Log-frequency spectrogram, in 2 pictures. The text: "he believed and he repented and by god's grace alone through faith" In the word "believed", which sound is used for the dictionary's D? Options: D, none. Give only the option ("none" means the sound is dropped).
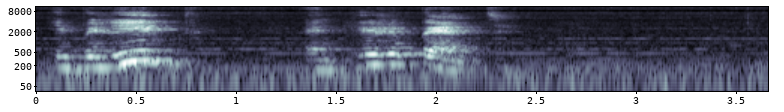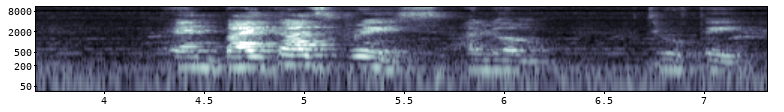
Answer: none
